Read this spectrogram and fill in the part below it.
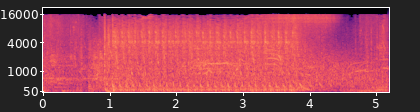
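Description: A blaster rifle fires rapid laser shots.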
